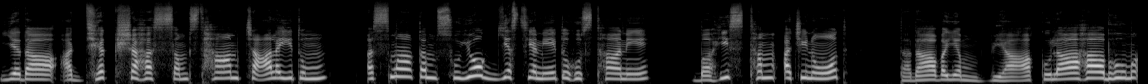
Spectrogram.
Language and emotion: Sanskrit, disgusted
